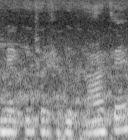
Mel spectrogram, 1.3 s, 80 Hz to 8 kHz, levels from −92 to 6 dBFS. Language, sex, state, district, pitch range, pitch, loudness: Hindi, female, Chhattisgarh, Bilaspur, 200-205 Hz, 200 Hz, -14 LUFS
